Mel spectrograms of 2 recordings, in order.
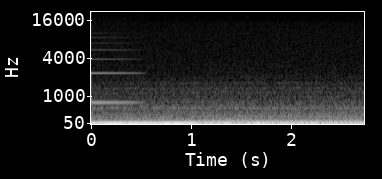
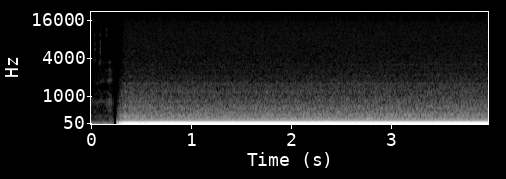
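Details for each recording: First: New 2026 Chrysler Grand Caravan SXT, cold start heard in cabin: soft steady low rumble after a chime, calm with no droning boom; the ~32 Hz booming appears only once warm, braking in Drive or Neutral. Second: 2026 Chrysler Grand Caravan SXT, warm engine, brake on, transmission in Drive: a deep, steady booming rumble in the cabin at about 32 Hz, very low and even. It is quiet when first started cold; cause unknown.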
